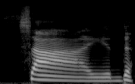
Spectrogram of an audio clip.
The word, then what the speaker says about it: side: Side. Que suene la D final. Side.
